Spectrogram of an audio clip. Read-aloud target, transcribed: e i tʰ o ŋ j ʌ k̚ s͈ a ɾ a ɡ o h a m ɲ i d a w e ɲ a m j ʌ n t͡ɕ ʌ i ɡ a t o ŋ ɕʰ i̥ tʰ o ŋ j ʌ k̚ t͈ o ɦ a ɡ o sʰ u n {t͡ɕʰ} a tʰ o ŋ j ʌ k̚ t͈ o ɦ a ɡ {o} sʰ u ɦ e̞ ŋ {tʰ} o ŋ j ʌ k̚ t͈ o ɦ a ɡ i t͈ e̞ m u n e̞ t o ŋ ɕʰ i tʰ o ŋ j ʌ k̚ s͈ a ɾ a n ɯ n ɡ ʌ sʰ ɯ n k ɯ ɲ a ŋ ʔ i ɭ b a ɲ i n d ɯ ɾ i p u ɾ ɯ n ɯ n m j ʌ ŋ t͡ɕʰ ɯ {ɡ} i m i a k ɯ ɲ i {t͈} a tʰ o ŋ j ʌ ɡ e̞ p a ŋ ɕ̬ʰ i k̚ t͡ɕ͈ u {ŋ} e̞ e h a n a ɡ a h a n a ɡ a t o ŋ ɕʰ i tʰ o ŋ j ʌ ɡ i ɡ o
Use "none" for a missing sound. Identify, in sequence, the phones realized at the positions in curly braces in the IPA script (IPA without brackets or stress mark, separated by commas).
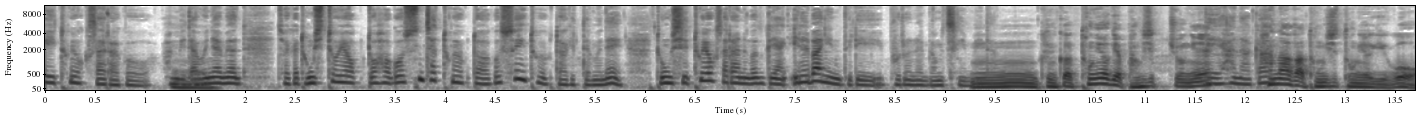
t͡ɕʰ, o, tʰ, ŋ, k͈, ŋ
